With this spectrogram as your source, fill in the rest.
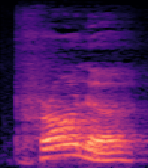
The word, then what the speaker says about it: prana: pronounced prana.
